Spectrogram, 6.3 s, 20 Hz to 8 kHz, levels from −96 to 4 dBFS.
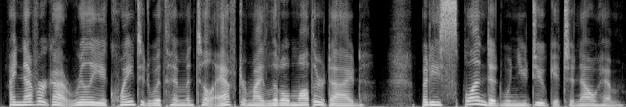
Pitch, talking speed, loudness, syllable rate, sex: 175 Hz, 220 wpm, -18 LUFS, 5.7 syllables/s, female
